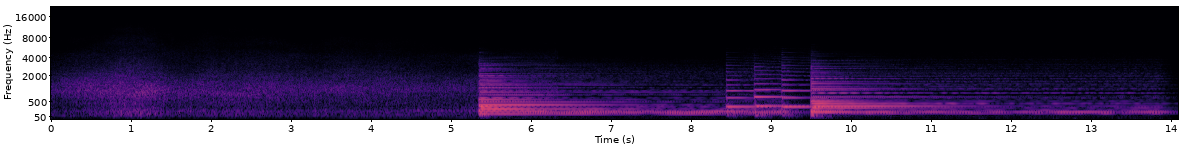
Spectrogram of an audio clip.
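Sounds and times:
piano chord ringing: 5.4s - 12.2s.

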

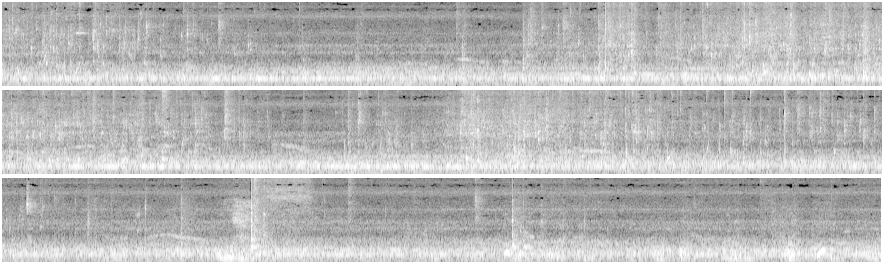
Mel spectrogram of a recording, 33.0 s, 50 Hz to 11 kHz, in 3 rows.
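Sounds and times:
steady low hum: 0.0s - 32.9s.

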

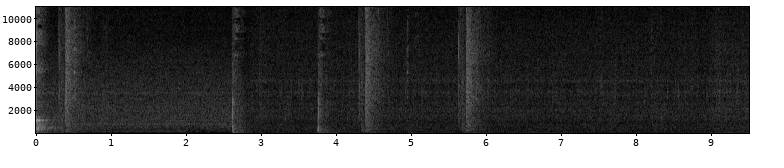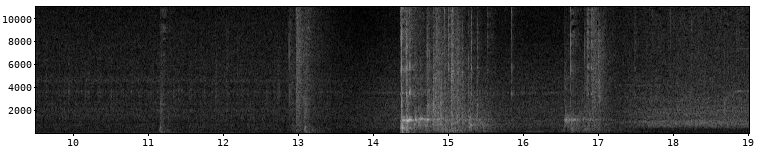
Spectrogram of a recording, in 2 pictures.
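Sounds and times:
knocks and thuds: 2.6s - 3.0s, 3.7s - 4.7s, 11.1s - 11.5s, 12.9s - 13.4s.

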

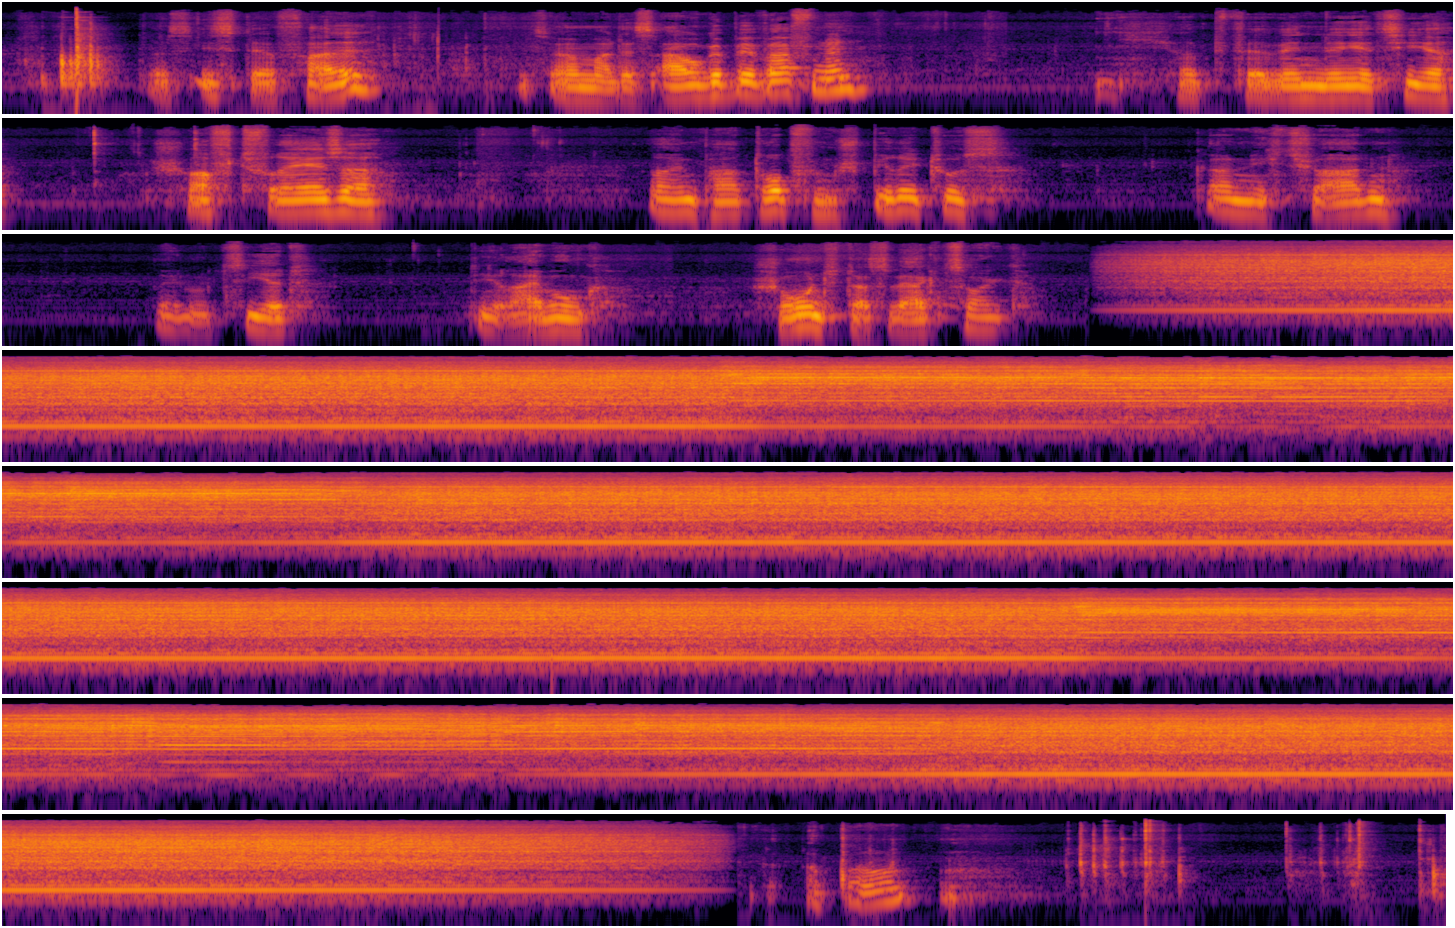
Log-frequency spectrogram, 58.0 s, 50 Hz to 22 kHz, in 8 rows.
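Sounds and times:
milling machine running: 20.0s - 25.4s, 30.7s - 44.0s, 46.4s - 54.4s
ringing cutter whine: 20.0s - 45.2s, 45.8s - 54.4s.

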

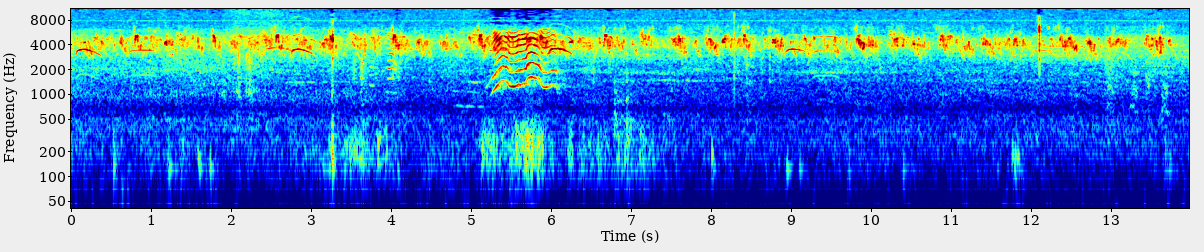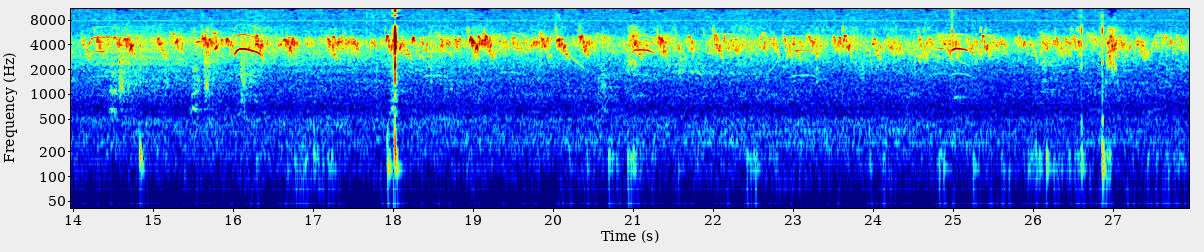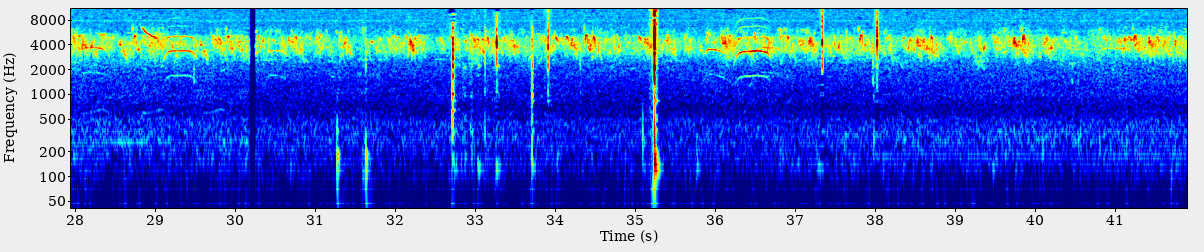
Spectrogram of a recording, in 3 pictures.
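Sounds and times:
small birds chirping: 0.0s - 41.9s
sharp clicks: 35.2s - 35.4s.

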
